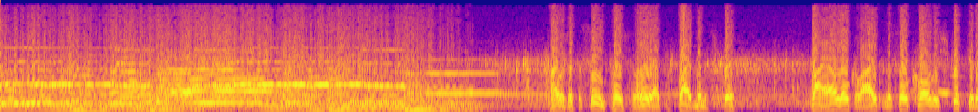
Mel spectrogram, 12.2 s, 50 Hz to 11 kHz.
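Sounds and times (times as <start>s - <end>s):
volunteer fire engine siren wailing, racing toward a chemical plant: 0.0s - 7.0s
speech: 7.1s - 9.4s, 10.1s - 12.2s.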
